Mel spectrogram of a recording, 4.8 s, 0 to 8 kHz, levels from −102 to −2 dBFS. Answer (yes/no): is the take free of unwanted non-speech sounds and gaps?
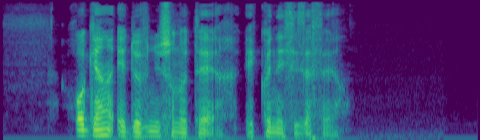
yes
